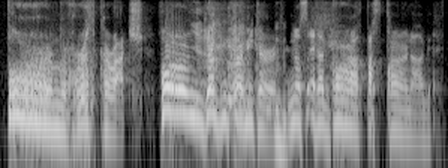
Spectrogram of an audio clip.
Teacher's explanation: the Dwarvish is much more guttural, much more a lot of sounds using the uvula in the back of the throat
